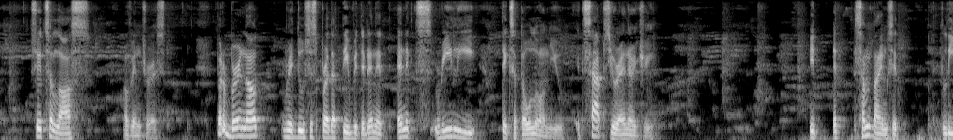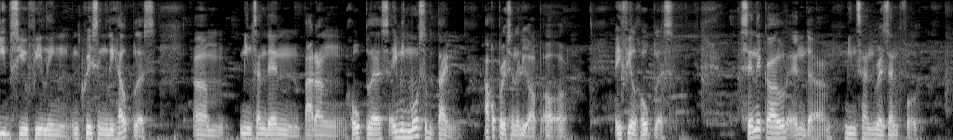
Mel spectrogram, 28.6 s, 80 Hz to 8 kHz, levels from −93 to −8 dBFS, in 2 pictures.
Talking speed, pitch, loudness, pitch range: 120 wpm, 115 Hz, -24 LUFS, 105-130 Hz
